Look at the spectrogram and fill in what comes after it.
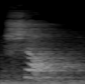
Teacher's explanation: और जब हम श बोलते हैं तो हमारी जुबान मुड़ जाती है, श। तो ये उच्चारण भी आप सही कर सकते हैं, स और श का।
